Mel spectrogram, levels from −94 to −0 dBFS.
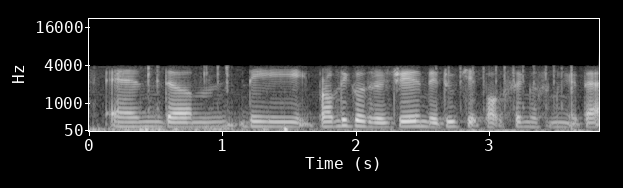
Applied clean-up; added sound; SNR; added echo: none; Camera; 10 dB; none.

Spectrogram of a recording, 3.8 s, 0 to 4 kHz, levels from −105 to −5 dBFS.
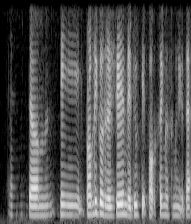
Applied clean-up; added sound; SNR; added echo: neural mask model DeepFilterNet 3.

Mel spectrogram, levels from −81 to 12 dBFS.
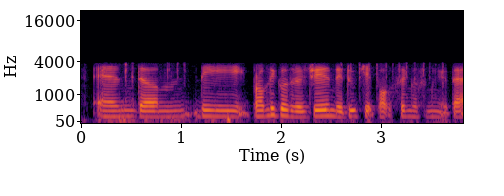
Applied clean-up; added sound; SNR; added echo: neural mask model RNNoise.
